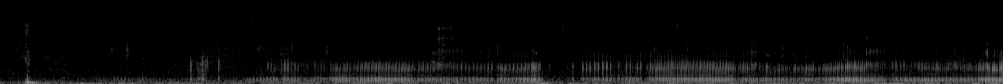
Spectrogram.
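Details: Gordy, a pet cat, while eating: a steady, low, rumbling purr-like sound runs in long stretches broken by short pauses, with a few sharp clicks early on.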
